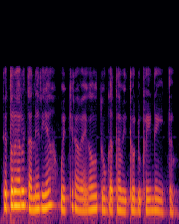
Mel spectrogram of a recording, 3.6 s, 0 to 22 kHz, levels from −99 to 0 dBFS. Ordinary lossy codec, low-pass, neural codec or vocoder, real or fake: none; 7.2 kHz; codec, 16 kHz, 2 kbps, FunCodec, trained on LibriTTS, 25 frames a second; fake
